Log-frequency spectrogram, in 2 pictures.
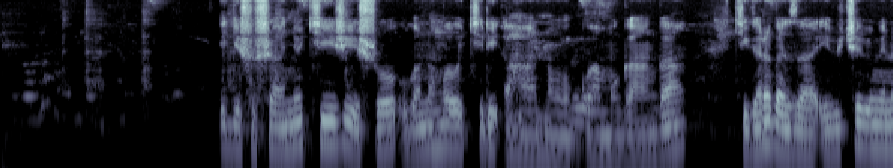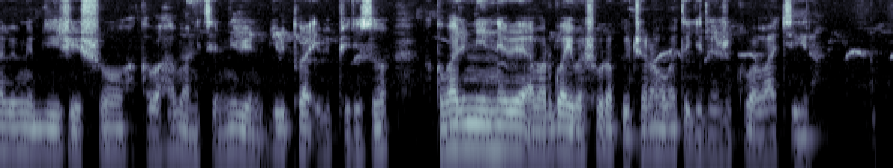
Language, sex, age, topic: Kinyarwanda, male, 25-35, health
